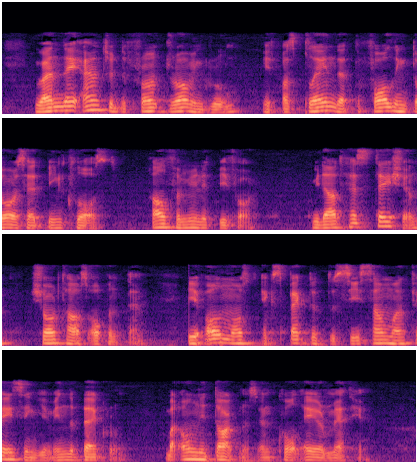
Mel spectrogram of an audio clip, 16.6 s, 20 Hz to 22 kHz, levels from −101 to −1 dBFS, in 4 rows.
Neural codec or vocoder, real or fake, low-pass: vocoder, 44.1 kHz, 80 mel bands, Vocos; fake; 7.2 kHz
